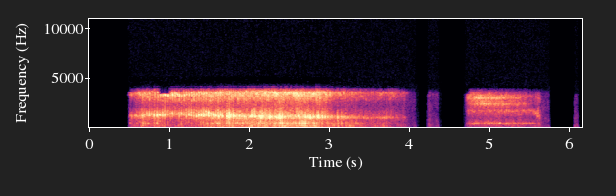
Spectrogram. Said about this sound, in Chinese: 这天深夜，我隐隐的听见窗外有鼾声，粗粗的，黏黏的。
